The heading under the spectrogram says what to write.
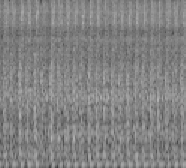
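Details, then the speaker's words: Yamaha Vixion single after repairing rough chattering noise at left head near water pump housing, parts replaced and valves adjusted; steady idle around seven beats a second, chatter gone, slight rocker arm bearing tick remains. "tidak terdengar lagi ya suara gemericik di sini daerah sini baik jadi aman ya"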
